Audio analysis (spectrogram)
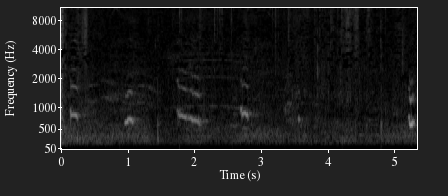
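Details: Short falling whimpers from German Shepherd puppies in Chennai, thin squeaky whines coming every second or so over a faint steady hiss.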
